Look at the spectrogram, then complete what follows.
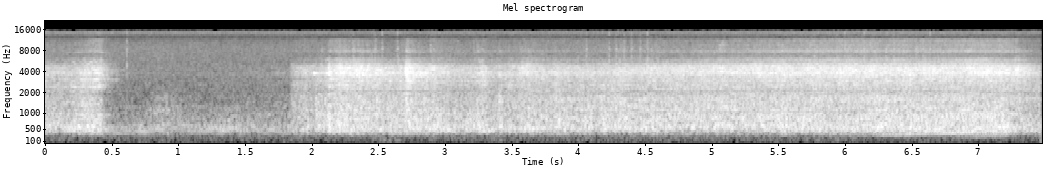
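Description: Action-movie trailer soundtrack from a portable DVD player's small speaker, with no bass and no words: a dense rushing noise that dips for the first couple of seconds, then swells back and holds loud until it falls away near the end.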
